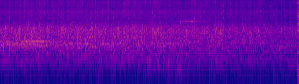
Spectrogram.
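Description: Loud, sustained applause from a concert audience at the Edinburgh Festival, given as a standing ovation after an orchestral performance. The clapping holds dense and even throughout.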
